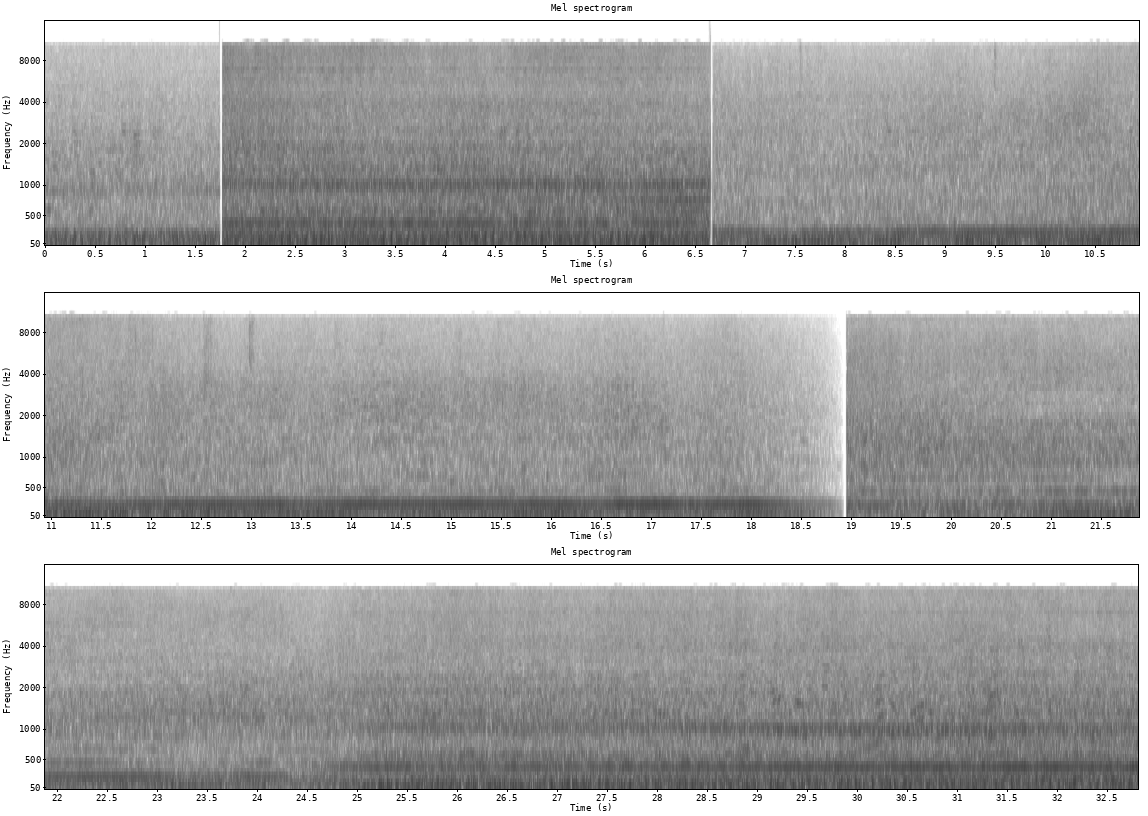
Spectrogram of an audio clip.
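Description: Steady hum of idling vehicle engines with faint voices in the background. The hum changes pitch abruptly a few times, and there is a brief dropout about two-thirds of the way through.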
